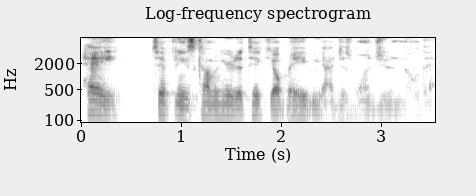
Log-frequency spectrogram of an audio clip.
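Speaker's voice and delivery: very quiet, barely audible half-whisper. Retelling what a man half-whispered to a closed door, imitating a half-whisper. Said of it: "he whispers to the door".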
